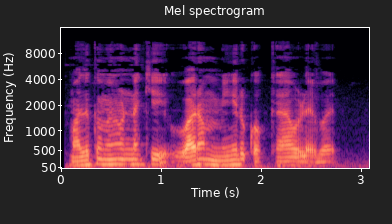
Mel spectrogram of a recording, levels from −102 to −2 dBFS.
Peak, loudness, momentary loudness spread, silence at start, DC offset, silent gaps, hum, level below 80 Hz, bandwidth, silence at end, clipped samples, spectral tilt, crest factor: -4 dBFS; -23 LUFS; 8 LU; 0.05 s; under 0.1%; none; none; -46 dBFS; 10.5 kHz; 0.3 s; under 0.1%; -8 dB/octave; 20 dB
